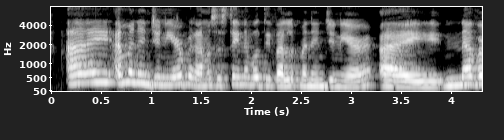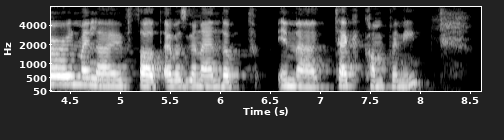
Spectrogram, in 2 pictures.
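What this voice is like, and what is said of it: Mexican accent. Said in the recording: “I'm Mexican. If you can hear my accent.”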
